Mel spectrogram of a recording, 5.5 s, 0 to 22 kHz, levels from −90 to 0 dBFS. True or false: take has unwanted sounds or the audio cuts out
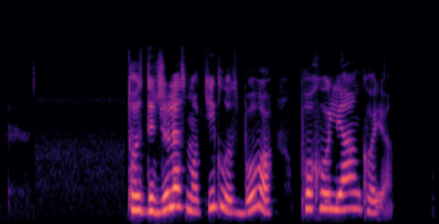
false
